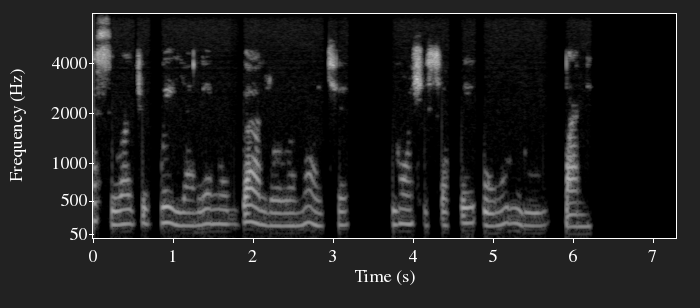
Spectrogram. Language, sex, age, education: Yoruba, female, 15-29, tertiary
